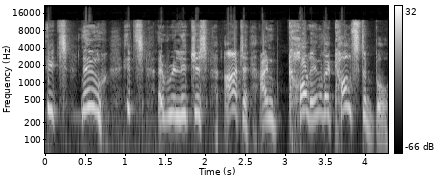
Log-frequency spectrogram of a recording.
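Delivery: very high, indignant, irate outburst. Game master voices someone behind the players as they climb, irate voice. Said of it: "you hear an irate voice behind you going".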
